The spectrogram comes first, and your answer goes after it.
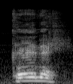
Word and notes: kömer: Xyzyl

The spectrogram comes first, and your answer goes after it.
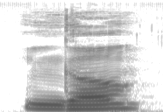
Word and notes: nggouw: Mpur

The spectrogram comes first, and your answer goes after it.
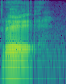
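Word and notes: re: San Lucas Quiaviní Zapotec

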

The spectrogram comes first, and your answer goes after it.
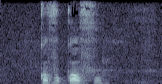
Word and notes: kofukofu: futuna aniwa

